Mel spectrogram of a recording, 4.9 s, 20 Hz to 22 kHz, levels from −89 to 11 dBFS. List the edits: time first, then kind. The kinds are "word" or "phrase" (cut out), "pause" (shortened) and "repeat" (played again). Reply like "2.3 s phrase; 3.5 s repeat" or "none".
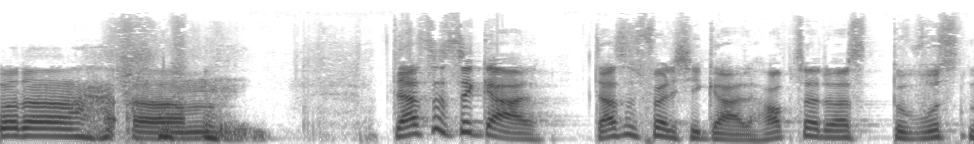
none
